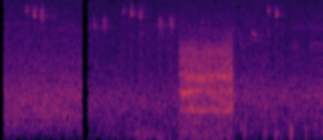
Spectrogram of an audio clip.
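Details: A small sparrow-like bird, believed to be a female Meadow Bunting (others suggested Common Reed Bunting, Rustic Bunting, Black-faced Bunting or Long-tailed Rosefinch), gives short, thin, high 'tsit' calls, singly and in quick pairs, over a soft rushing background.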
